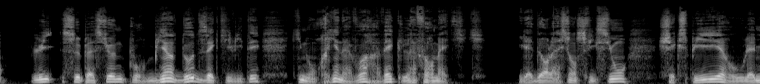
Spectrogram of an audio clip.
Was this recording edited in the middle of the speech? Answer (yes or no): no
